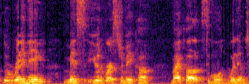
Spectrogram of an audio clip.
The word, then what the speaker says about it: Miqueal: today well who is michael well the first thing i should say is i know the pronunciation of my name reminds everyone of the boy version of michael and no my parents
